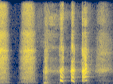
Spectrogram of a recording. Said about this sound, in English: He's sniffing.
